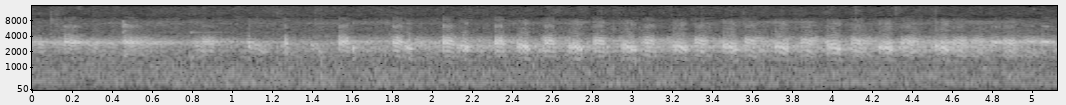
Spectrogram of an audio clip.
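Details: Chorus of frogs calling during rainfall, made of quick repeated chirping pulses, roughly four each second, blending into a continuous high, shimmering drone from many overlapping animals.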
